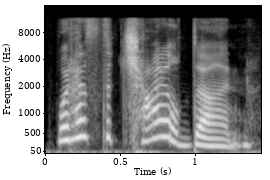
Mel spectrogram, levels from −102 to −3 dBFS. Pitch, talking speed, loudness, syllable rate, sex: 270 Hz, 210 wpm, -17 LUFS, 3.9 syllables/s, female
